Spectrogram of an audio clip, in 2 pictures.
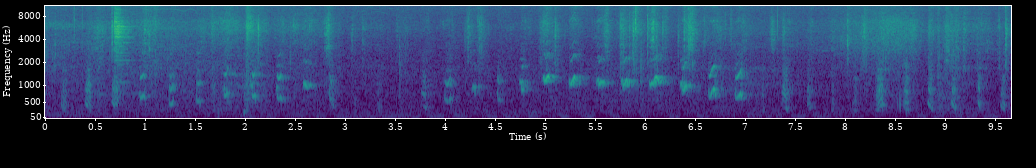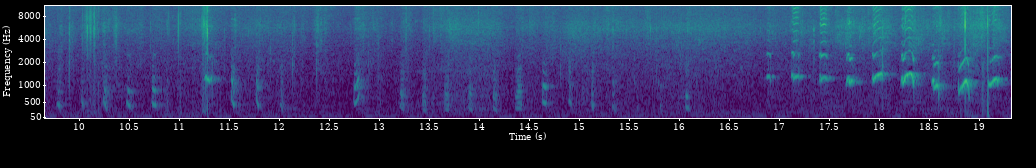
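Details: Yorkshire Terrier puppy crying: thin, high whimpering notes that bend up and down, coming in uneven bursts, softer and scattered through the middle, then a louder, quicker run of cries near the end.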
